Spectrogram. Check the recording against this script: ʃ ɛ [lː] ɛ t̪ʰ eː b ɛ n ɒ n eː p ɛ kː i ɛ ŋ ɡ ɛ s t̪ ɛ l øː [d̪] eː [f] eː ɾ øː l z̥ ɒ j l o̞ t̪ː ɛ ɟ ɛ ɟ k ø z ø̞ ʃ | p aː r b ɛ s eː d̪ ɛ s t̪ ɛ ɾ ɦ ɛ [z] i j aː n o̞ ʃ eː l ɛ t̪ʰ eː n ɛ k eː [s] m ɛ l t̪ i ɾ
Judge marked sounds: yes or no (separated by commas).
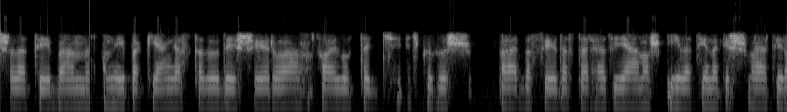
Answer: no, yes, no, yes, no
